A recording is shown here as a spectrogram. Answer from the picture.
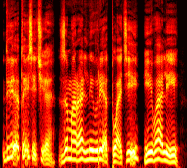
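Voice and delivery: high-pitched rodent demanding payment; rat boss voice. A narrator's reading. Rat pack leader demanding money for moral damage, high squeaky demand.

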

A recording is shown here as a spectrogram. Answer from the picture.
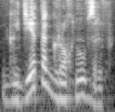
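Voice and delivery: usual speaking voice

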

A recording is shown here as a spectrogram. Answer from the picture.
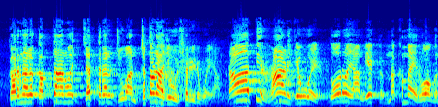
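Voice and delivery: declaimed verse. Acted. Verse refrain declaimed again.

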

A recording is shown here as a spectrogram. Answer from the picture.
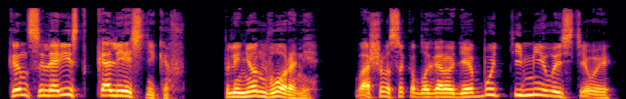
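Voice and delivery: high, loud whimpering clerk; servile, tearful entreaty; tearful pleading. A narrator's reading. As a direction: beg for mercy in a high voice. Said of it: "слезливо умолял чиновник".

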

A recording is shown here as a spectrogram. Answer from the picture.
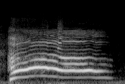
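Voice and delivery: long, high, loud "Ho!"; hailing cry. A narrator's reading. Elijah hailing the departing friends, loud drawn-out cry. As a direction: hail them from a few paces off. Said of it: "cried stationary Elijah, hailing us".

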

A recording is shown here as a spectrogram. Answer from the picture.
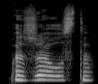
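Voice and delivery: put-on a small girl begging through tears; crying little girl. A narrator's reading. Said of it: "заплакала девочка". (плачущая девочка, высоко)

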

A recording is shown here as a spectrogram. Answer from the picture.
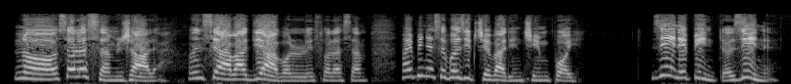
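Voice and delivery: full-voiced, spirited urging; rally the room for a tune; loud rousing call. A narrator's reading. Pinto offers a bagpipe tune to villagers, loud and rousing. Pinto rouses company, urged to play.

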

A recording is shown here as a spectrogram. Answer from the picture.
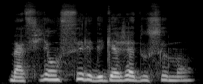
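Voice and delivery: ordinary delivery

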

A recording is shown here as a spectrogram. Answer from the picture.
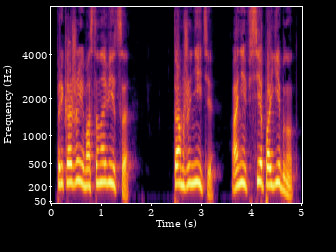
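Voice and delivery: high, loud frantic plea; child begging. A narrator's reading. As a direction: beg the queen desperately. Girl begs the Queen.

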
